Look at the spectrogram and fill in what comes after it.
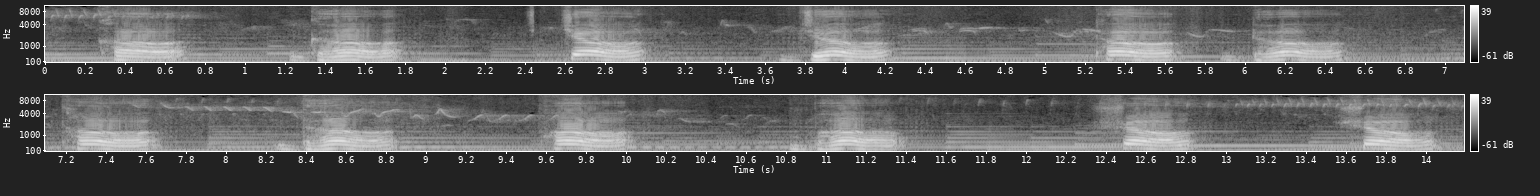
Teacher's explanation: ऐसे वर्ण जिन वर्णों के उच्चारण में श्वास वायु मुखविवर से अधिक मात्रा में बाहर निकलती है, वे महाप्राण वर्ण कहे जाते हैं।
